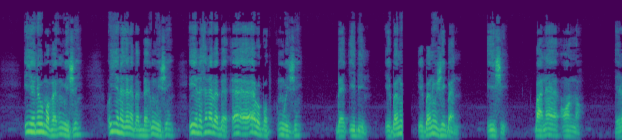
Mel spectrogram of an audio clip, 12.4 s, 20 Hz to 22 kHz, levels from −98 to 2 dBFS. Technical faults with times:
8.04-8.69 stream reconnect

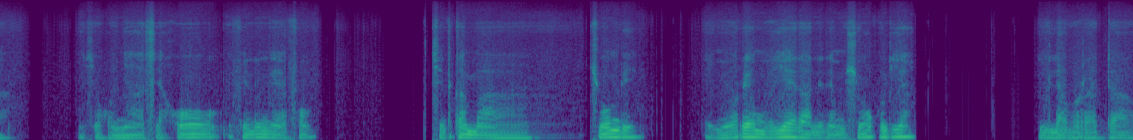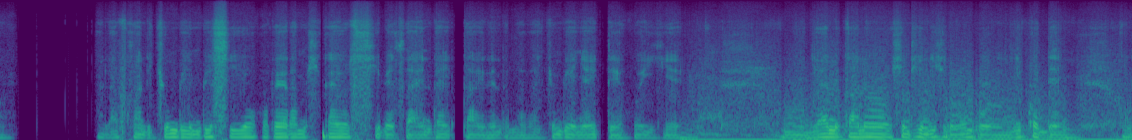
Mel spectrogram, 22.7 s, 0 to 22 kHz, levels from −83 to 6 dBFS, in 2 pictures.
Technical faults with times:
0.00-22.65 1-bit DFPWM compression
18.13-22.65 stuck bit

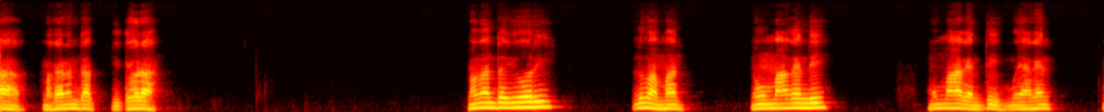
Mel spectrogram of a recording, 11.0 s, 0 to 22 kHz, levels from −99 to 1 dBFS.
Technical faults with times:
1.15-1.26 short stall from a late packet
6.97-7.84 jitter buffer speed-up

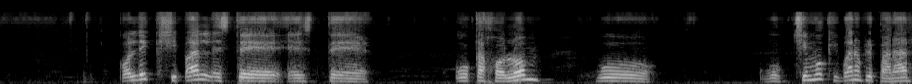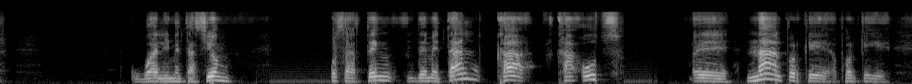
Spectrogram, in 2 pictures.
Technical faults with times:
0.00-18.24 Opus compression
11.65-12.61 intermittent contact
15.29-15.69 intermittent contact

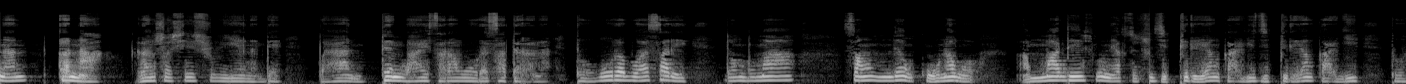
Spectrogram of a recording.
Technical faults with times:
0.00-14.07 HE-AAC compression
5.60 audio missing between chunks
11.50 audio missing between chunks

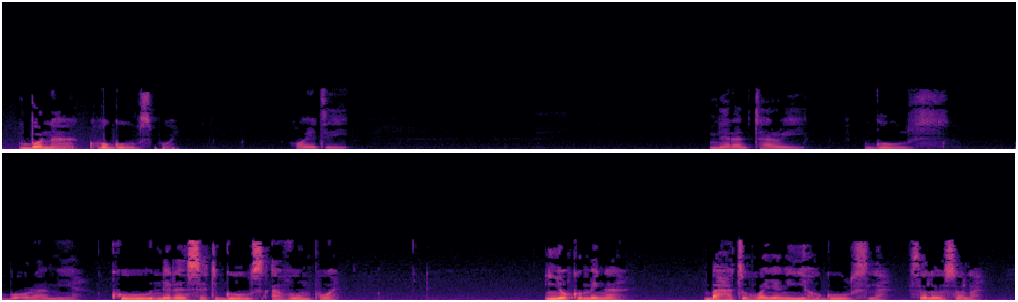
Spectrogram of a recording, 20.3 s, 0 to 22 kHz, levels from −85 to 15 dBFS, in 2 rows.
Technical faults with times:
0.00-20.27 AAC compression
0.96-1.44 zipper noise
10.24-11.36 zipper noise

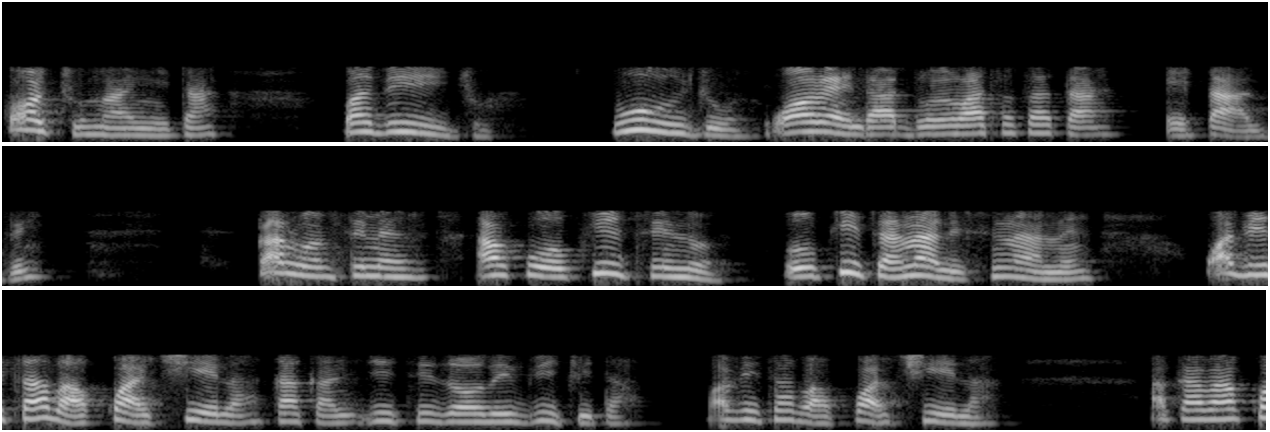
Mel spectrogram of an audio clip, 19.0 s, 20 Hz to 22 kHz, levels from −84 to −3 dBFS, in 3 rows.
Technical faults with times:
0.00-18.98 Speex codec

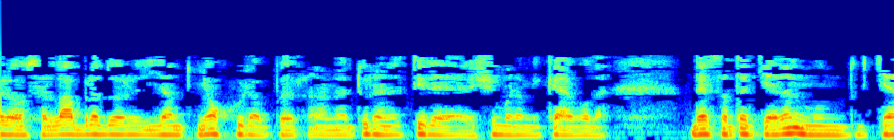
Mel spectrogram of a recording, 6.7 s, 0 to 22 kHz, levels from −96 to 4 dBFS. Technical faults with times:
0.00-6.71 MP3 compression

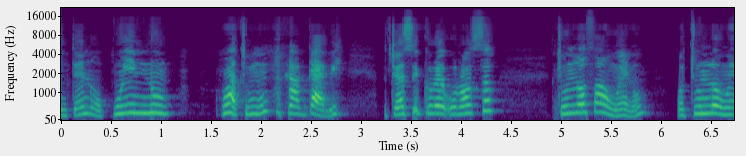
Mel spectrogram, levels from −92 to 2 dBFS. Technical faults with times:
0.00-6.74 Opus compression

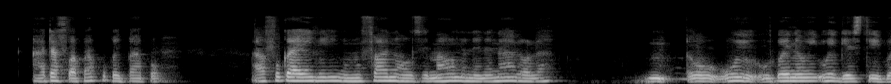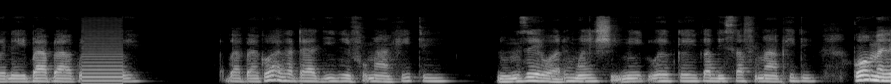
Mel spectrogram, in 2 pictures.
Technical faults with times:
0.00-17.82 AAC compression
9.73-10.14 system hang loop

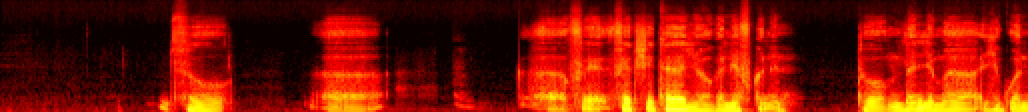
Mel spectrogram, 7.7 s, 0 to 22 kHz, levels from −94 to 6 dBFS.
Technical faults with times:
1.51 dropped samples
3.88 dropped samples

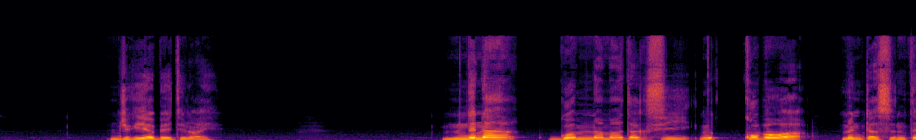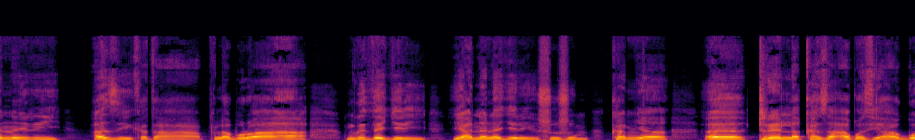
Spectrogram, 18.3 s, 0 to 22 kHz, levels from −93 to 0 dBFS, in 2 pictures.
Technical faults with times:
none

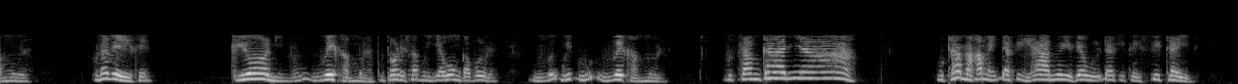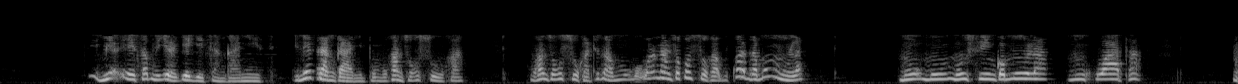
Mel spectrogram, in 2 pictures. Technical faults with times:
0.00-24.76 AAC compression

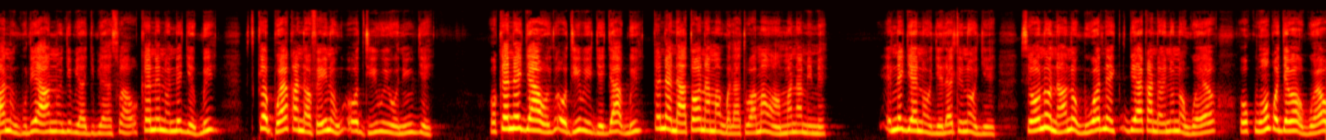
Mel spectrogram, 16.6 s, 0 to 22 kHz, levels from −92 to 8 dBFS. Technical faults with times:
none

